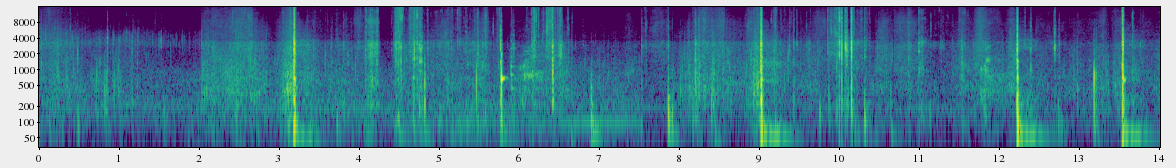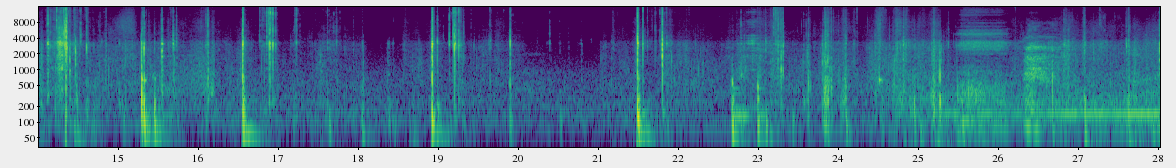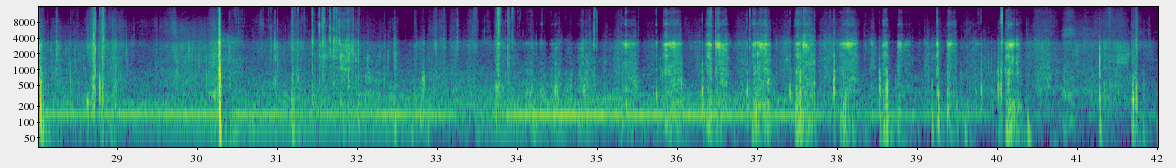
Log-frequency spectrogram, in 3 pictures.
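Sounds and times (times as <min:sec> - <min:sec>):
axe chopping wood: 0:03.1 - 0:03.6, 0:04.6 - 0:07.1, 0:08.9 - 0:10.4, 0:11.8 - 0:12.7, 0:13.5 - 0:14.6, 0:16.6 - 0:17.0, 0:21.5 - 0:21.9, 0:22.7 - 0:23.3, 0:26.4 - 0:40.4.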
